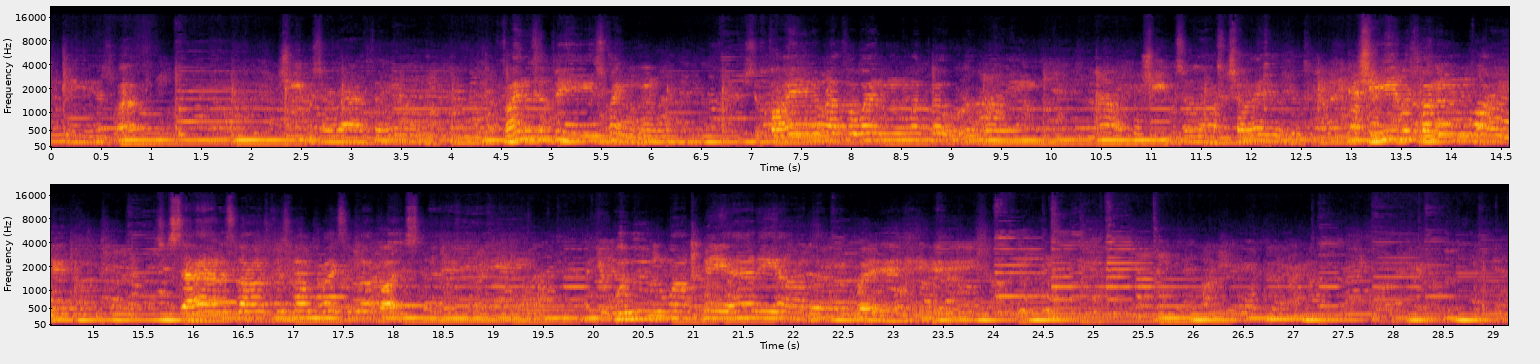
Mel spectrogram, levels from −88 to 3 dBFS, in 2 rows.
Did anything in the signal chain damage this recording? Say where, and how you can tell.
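No, nothing in the signal chain damaged this audio.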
